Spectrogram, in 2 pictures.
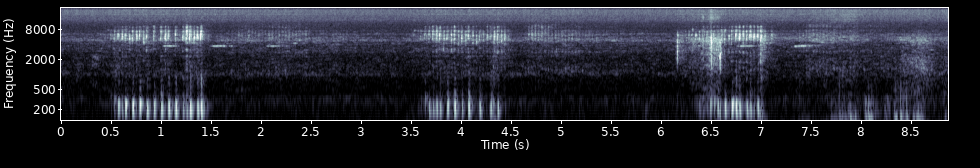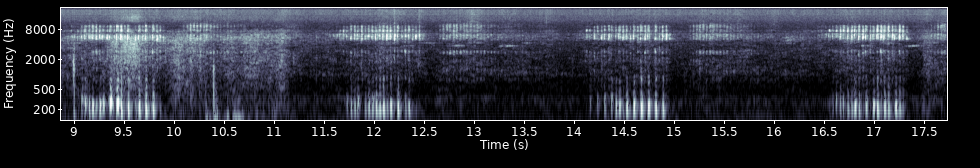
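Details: Steady purring from a friendly female pet cat born around 2016 and rescued from living in a bush, relaxing in her chair: low buzzy rumbles pulse in breath-paced bursts roughly every two to three seconds, some softer and deeper in the middle.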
